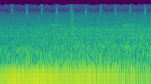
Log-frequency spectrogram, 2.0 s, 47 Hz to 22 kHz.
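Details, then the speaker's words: Peugeot 307, cylinder head redone four months earlier, on a road test pulling in second to fourth gear near 100 km/h: heavy drone with a faint regular tick and shaking from a worn tripod CV joint on the driveshaft. "Ó, o jogozão cabuloso, o semi-eixo. Você vai ser a trizê também, velho. Não, vai ser não. É a trizê. É a trizê."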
